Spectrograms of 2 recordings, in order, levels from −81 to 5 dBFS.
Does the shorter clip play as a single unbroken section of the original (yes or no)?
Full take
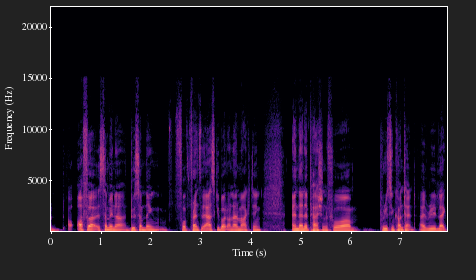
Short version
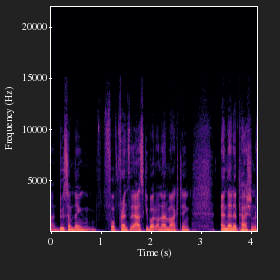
yes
